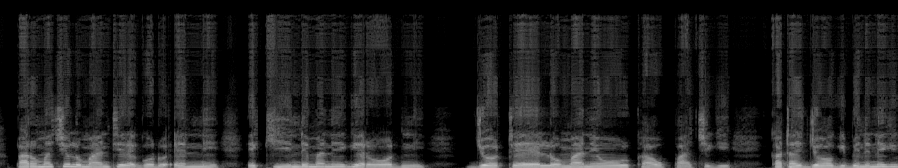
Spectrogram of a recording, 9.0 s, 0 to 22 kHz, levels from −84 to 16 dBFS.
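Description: Opus compression runs throughout, likely in CELT mode at a bitrate near 16 kbps. Each band keeps its energy, but under-funded bands get folded or noise fill, so the speech sounds plainly grainy and rough rather than swirly, while extending to about 20.4 kHz.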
